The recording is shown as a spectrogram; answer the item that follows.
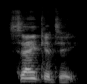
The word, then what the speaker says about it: Sankaty: This is Sankaty Lighthouse. How do you pronounce it, Doug? Sankaty? Sankaty.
